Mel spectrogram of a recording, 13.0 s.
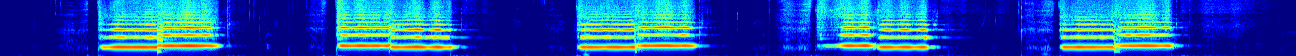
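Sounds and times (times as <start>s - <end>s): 
flute: 0.9s - 2.5s, 3.3s - 5.0s, 5.7s - 12.6s.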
